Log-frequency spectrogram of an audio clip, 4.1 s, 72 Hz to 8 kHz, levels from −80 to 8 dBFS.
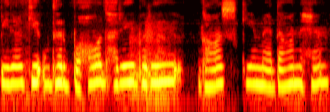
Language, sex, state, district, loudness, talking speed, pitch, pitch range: Hindi, female, Jharkhand, Deoghar, -15 LUFS, 145 wpm, 240 Hz, 230-250 Hz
